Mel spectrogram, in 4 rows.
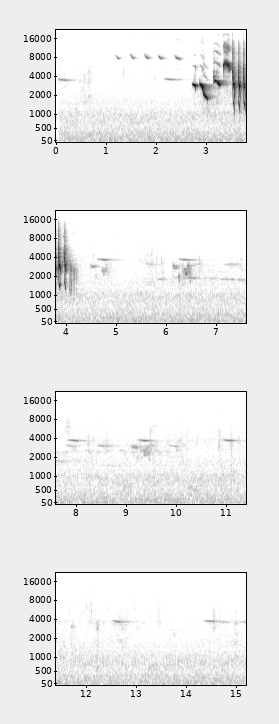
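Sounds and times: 
common nightingale Luscinia megarhynchos singing: 0:01.2 - 0:04.8.

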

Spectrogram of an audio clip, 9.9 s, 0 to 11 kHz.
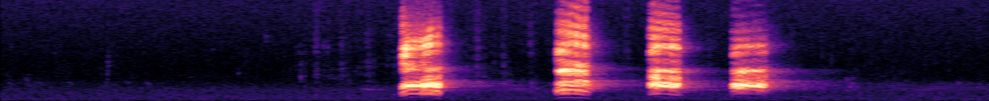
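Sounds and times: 
carrion crow Corvus corone giving harsh hoarse caws: 0:04.0 - 0:04.6, 0:05.6 - 0:08.0.

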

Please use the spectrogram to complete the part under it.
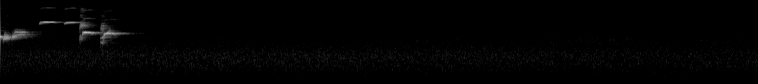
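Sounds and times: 
European robin singing a brief silvery phrase: 0:00.0 - 0:01.4.

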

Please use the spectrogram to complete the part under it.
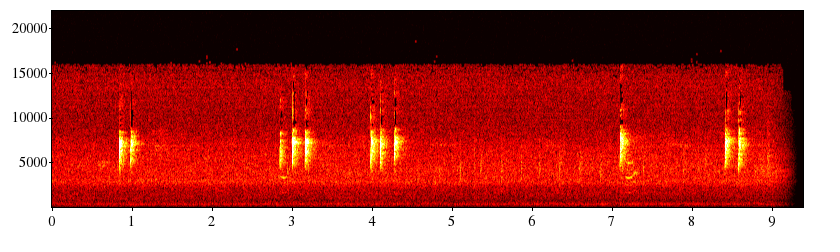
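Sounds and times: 
faint steady background noise: 0:00.0 - 0:09.3
European robin Erithacus rubecula ticking call notes: 0:00.6 - 0:01.2, 0:02.6 - 0:09.1.

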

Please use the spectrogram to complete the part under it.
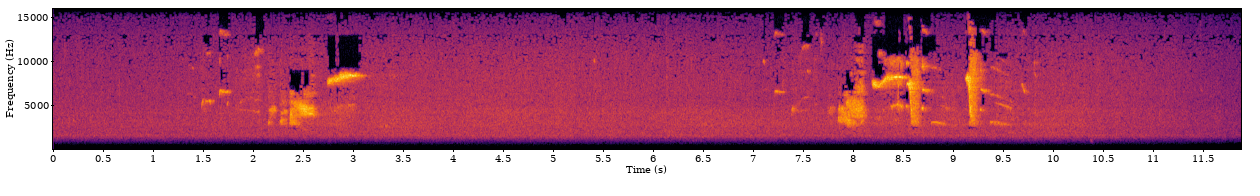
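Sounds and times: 
soft hiss of background noise: 0:00.0 - 0:11.8
Parus major great tit calling: 0:07.8 - 0:09.8.

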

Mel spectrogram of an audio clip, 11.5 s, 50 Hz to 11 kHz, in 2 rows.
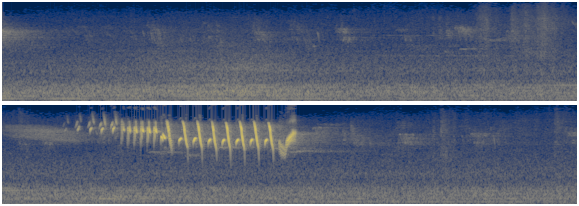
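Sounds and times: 
common chaffinch Fringilla coelebs singing: 0:00.0 - 0:01.7, 0:03.1 - 0:11.4.

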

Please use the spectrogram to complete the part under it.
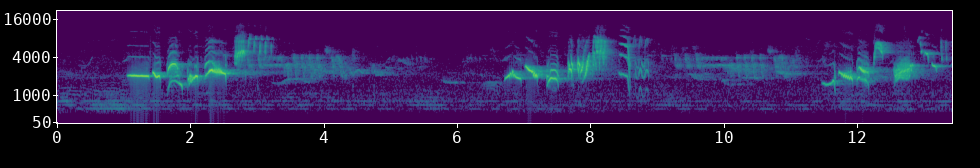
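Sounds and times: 
common blackbird Turdus merula singing: 0:01.0 - 0:04.4, 0:06.6 - 0:13.4.

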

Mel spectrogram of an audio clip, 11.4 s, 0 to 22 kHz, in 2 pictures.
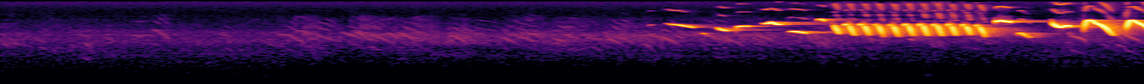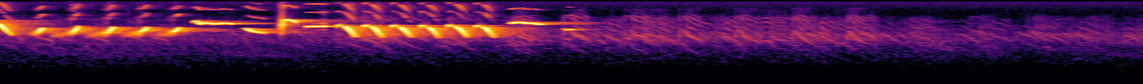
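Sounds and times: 
Eurasian wren singing, Troglodytes troglodytes: 0:03.4 - 0:08.7.

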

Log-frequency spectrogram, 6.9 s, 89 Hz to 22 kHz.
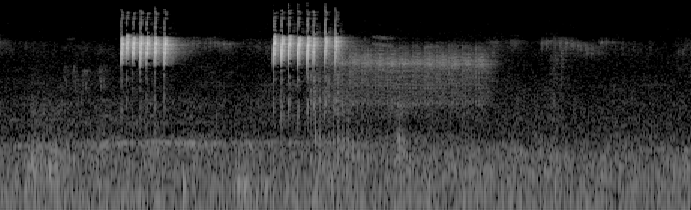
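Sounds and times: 
soft low background noise: 0:00.0 - 0:06.8
European robin Erithacus rubecula sharp high ticking calls: 0:01.2 - 0:01.8, 0:02.7 - 0:05.0.

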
